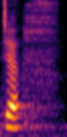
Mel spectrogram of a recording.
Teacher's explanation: च बोलेंगे हमेशा आपके तालु में सटेगा तभी बोलाएगा, आप उसे जीभ को ऊपर करके नहीं बोल सकते च।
